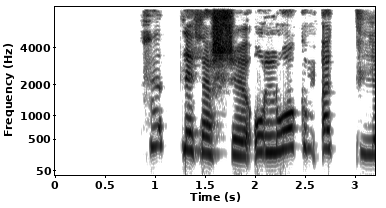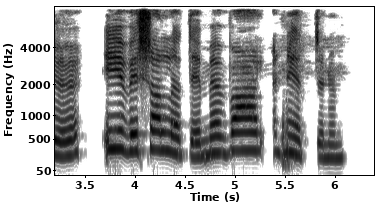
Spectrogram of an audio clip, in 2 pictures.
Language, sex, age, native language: Icelandic, female, 11, Icelandic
